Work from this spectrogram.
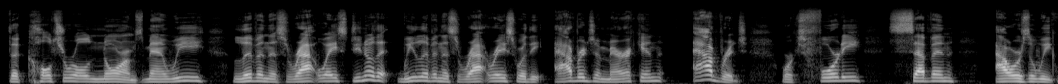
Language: English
